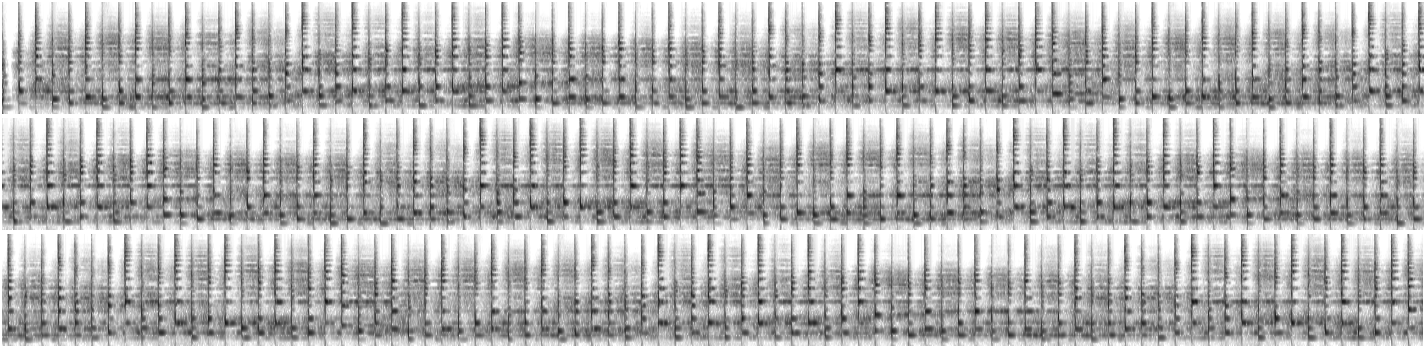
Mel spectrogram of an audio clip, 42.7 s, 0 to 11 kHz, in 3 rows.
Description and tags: Synthetic Guitar Pluck (180 BPM)
A pluck made on Serum.
Plucked, Guitar, Celtic-Harp, Pluck, Hop, Music, Strings, Bass, Melody, String, BPM, Live, Loop, Ethnic, Hip, Faux, Drums, Electronic, Acoustic, Nylon, Koto, Snickerdoodle, Harp, Beat, Funk, Drum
